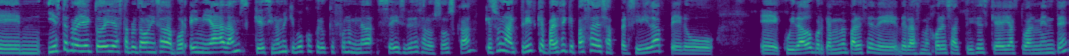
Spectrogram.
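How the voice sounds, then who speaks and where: Fairly high in pitch with a dark, mellow tone, a woman speaks at a fairly quick pace with lively intonation. The sound is dry and close, with no echo. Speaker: podcast co-host. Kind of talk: casual chat.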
